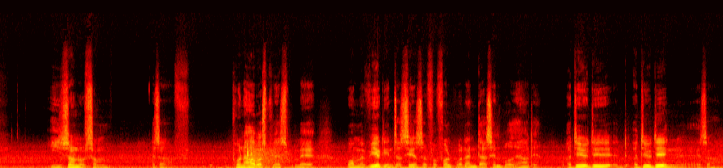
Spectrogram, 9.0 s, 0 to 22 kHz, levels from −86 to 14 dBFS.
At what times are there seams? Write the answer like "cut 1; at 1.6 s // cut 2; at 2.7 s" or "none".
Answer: cut 1; at 3.6 s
